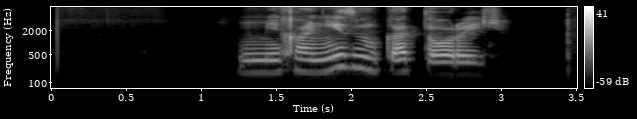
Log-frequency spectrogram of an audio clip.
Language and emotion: Russian, neutral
